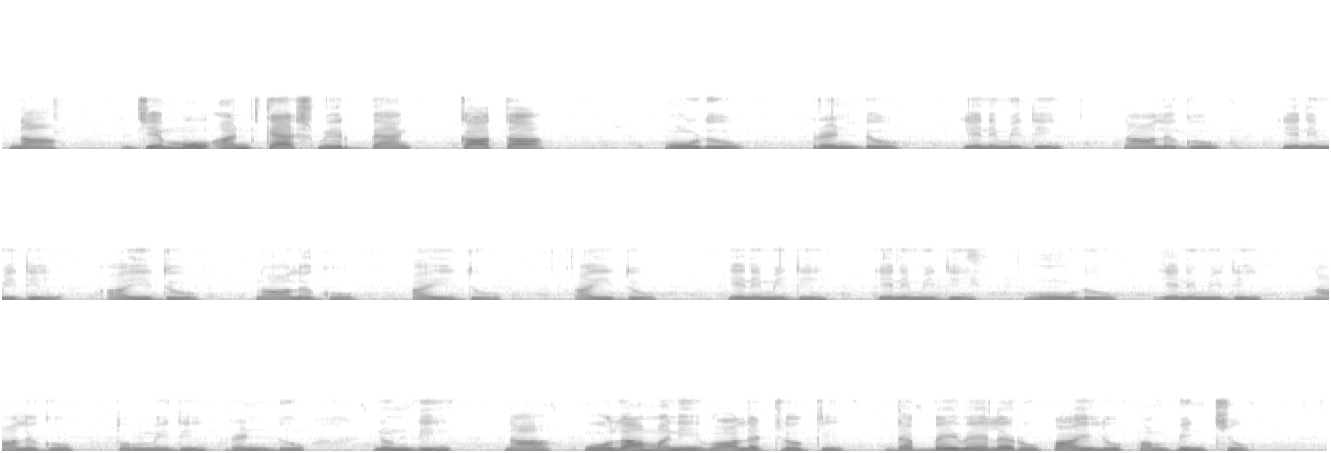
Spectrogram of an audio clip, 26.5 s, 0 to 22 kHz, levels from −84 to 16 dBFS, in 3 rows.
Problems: low volume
